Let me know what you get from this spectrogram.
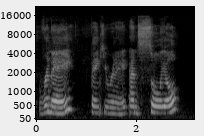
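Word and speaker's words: Soleil: We have Renee, thank you Renee, and Soliel, which by the way is French for sun. However, it's pronounced Solier.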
